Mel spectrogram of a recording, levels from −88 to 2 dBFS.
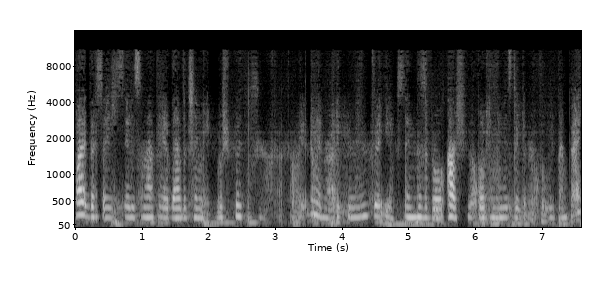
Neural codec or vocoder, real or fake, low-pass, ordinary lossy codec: codec, 44.1 kHz, 0.9 kbps, DAC; fake; 14.4 kHz; MP3, 48 kbps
